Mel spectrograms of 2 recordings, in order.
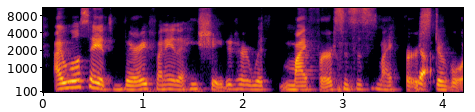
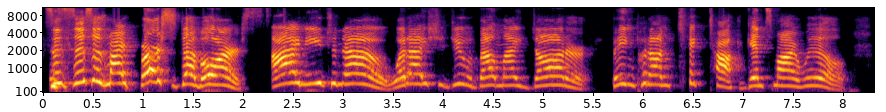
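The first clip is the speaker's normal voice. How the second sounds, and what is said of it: Yelling, reading in a loud voice. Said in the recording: “I'm yelling because it's all in caps.”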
